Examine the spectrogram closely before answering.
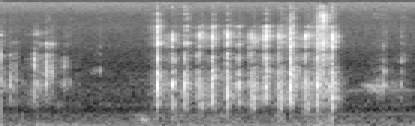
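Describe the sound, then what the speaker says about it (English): Quick bursts of typing on a computer keyboard: a few scattered keystrokes, then a steady run of about a dozen crisp clicks close by, tapering off at the end, with no voices. "I'm totally good at typing."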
